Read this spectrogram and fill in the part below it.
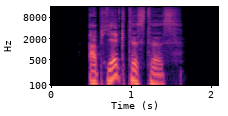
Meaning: strong/mixed nominative/accusative neuter singular superlative degree of abjekt
- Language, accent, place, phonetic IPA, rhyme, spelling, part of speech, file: German, Germany, Berlin, [apˈjɛktəstəs], -ɛktəstəs, abjektestes, adjective, De-abjektestes.ogg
